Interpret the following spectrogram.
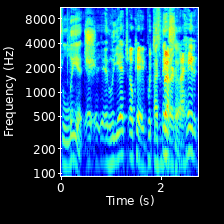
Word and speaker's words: Leitch: is David Leitch wrong I've been seeing letch I think it's Lee okay I hated saying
